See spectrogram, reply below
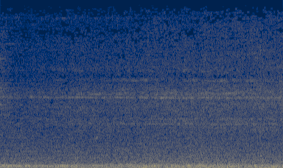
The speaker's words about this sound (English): That's a train. That's the tourist tram.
